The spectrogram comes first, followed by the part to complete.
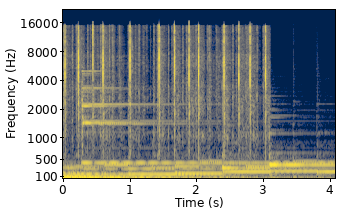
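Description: Typewriter key clicks, rapid and irregular, stopping about three seconds in, over slow background music with a low drone and bell-like tones.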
